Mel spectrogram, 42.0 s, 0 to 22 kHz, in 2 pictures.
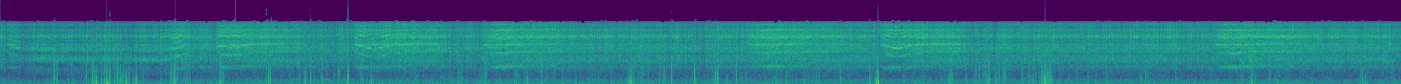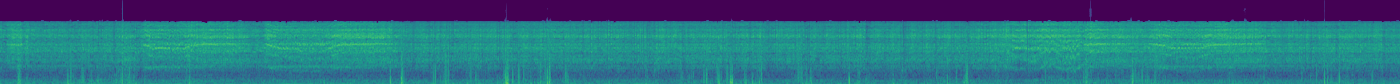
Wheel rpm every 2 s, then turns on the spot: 190, 190, 230, 230, 230, 230, 230, 230, 230, 230, 230, 230, 220, 220, 230, 240, 230, 230, 230, 220, 230.
none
